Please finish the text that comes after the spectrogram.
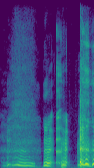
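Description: A person hiccups. A drawn-out voiced sound is followed by a few short, abrupt vocal jolts, loud and separated by brief silences, with no clear speech.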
